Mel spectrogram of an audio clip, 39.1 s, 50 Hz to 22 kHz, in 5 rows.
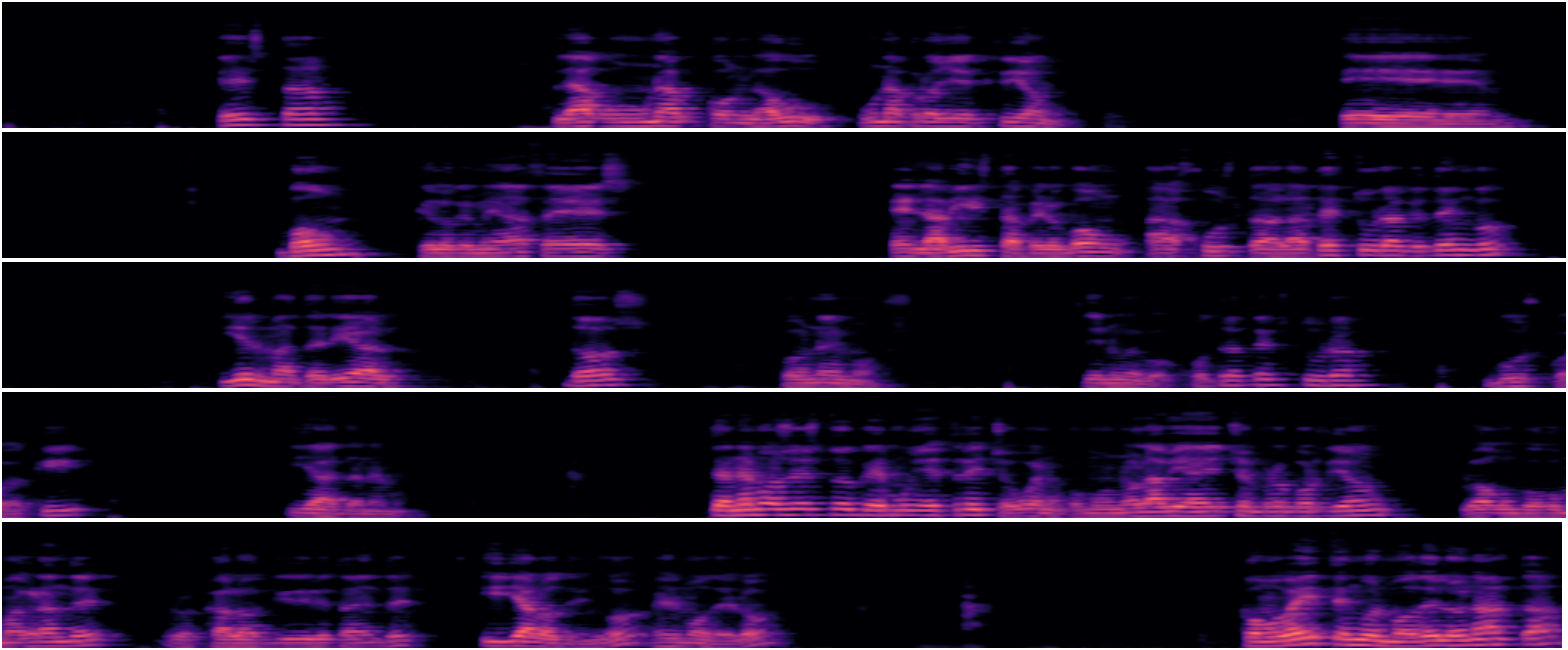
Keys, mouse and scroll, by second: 2.2 u, 13.7-17.1 ctrl+middle drag, 17.1 click, 18.0 click, 18.8 shift+a, 21.6-25.3 drag, 25.3-30.4 ctrl+middle drag, 28.3 s, 30.4 click, 32.7 Tab, 33.5-39.0 middle drag.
